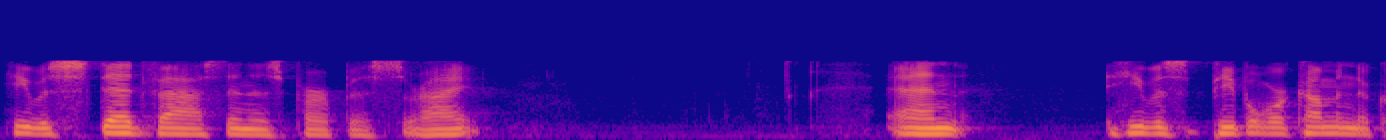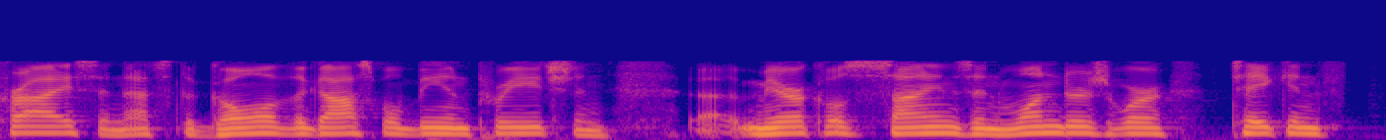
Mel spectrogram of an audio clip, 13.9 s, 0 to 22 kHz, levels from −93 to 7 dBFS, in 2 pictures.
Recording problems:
high frequencies cut off; severe; nothing above 4 kHz

